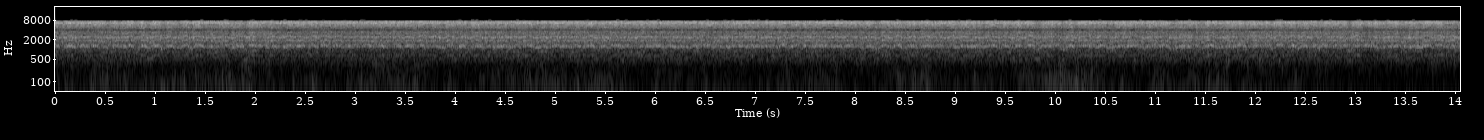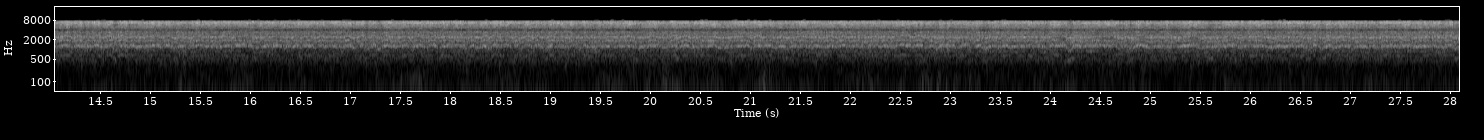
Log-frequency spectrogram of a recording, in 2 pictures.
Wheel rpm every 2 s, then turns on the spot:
160, 160, 160, 160, 160, 160, 170, 160, 160, 160, 160, 160, 160, 160.
none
